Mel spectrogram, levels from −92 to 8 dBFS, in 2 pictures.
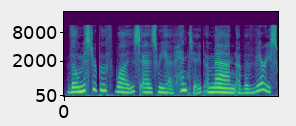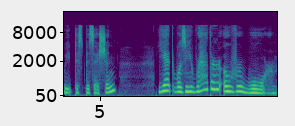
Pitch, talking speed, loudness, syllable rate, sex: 220 Hz, 140 wpm, -17 LUFS, 3.7 syllables/s, female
